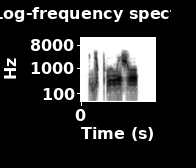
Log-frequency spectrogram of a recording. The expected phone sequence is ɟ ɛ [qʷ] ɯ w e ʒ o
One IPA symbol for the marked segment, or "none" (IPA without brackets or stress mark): kʷʼ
